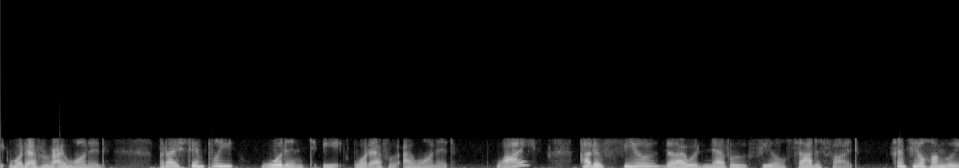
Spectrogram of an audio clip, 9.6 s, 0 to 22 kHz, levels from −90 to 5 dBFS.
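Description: From start to finish the speech has a buzzy, gravelly roughness, with nothing above 4 kHz. This is the GSM full-rate codec, plainly audible: the voice is rebuilt from a vocal-tract model driven by sparse, regularly spaced pulses, a sound that fits a 13 kbps stream.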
